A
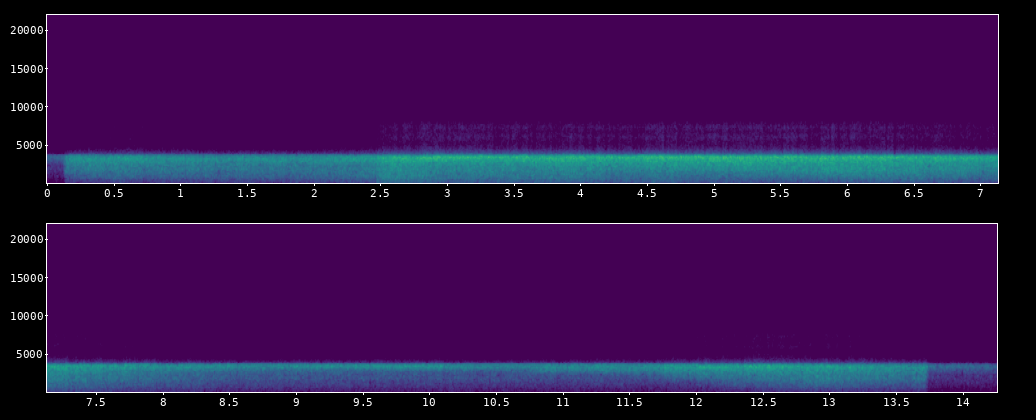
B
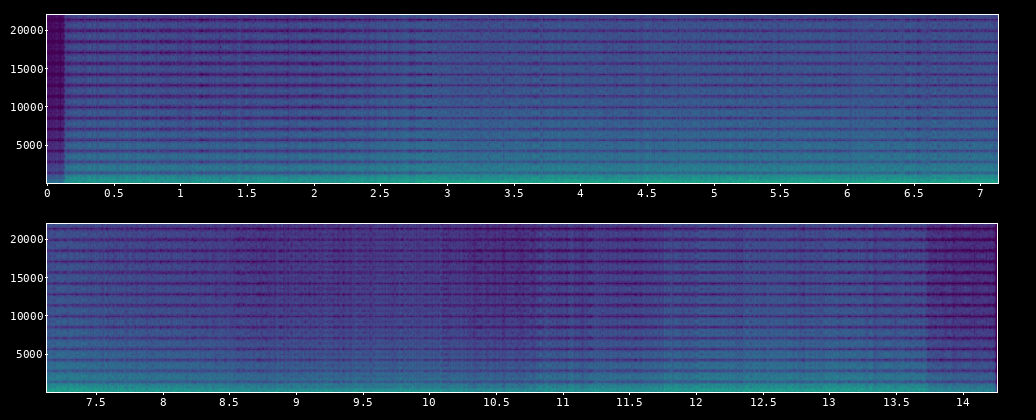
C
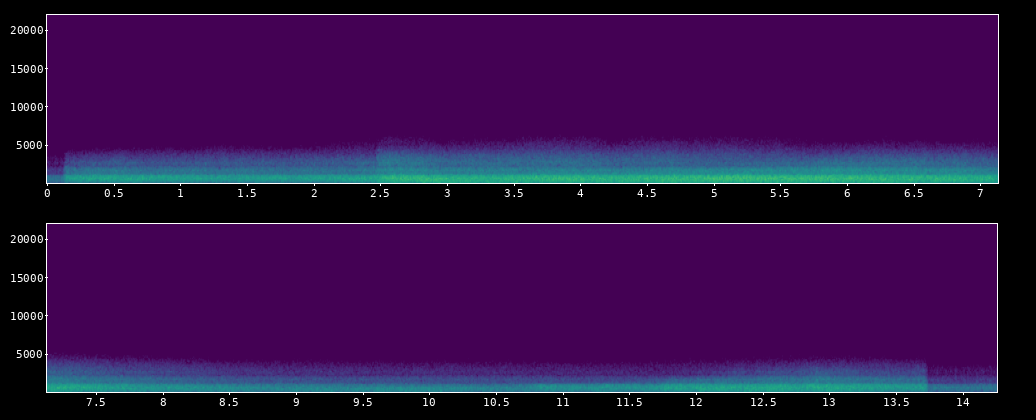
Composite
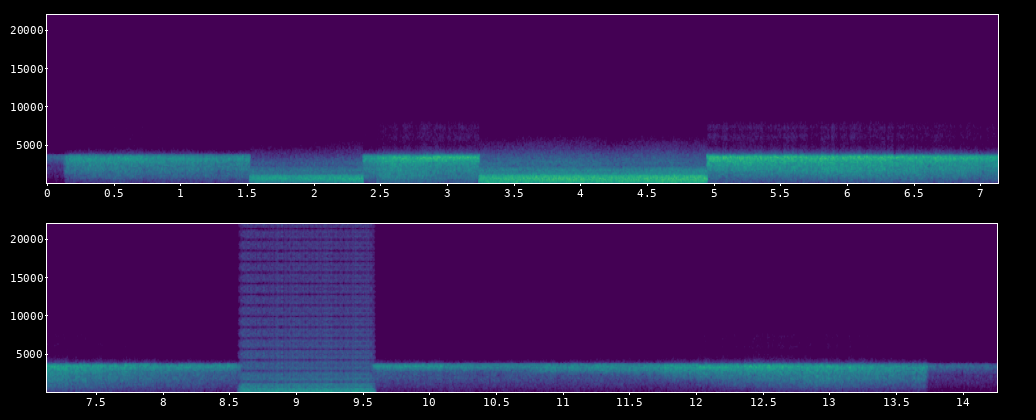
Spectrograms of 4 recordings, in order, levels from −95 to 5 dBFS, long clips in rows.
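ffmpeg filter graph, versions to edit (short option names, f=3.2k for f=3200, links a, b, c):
-filter_complex "[2:a]asplit=2[a][b];[0:a]asplit=4[c][d][e][f];[c]atrim=end=1.532[g];[a]atrim=start=1.528:end=2.382[h];[d]atrim=start=2.378:end=3.252[i];[b]atrim=start=3.248:end=4.962[j];[e]atrim=start=4.958:end=8.61[k];[1:a]atrim=start=8.57:end=9.61[l];[f]atrim=start=9.57[m];[g][h]acrossfade=d=0.004:c1=hsin:c2=hsin[n];[n][i]acrossfade=d=0.004:c1=hsin:c2=hsin[o];[o][j]acrossfade=d=0.004:c1=hsin:c2=hsin[p];[p][k]acrossfade=d=0.004:c1=hsin:c2=hsin[q];[q][l]acrossfade=d=0.04:c1=tri:c2=tri[r];[r][m]acrossfade=d=0.04:c1=tri:c2=tri"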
